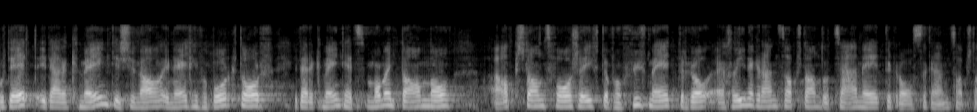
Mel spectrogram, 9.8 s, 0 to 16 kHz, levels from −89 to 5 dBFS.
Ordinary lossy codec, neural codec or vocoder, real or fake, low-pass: none; codec, 16 kHz, 8 kbps, FreqCodec, smaller model; fake; 7.2 kHz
